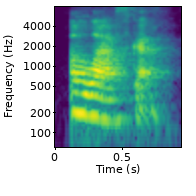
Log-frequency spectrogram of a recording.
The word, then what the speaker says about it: Alaska: Alaska, Alaska. So again, really focus on that short beat, super short at the beginning, your longest schwa sound.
